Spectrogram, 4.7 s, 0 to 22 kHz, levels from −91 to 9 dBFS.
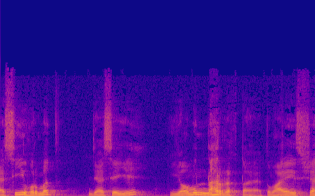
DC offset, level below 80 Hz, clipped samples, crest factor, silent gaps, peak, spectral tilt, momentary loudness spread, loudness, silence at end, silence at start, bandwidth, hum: under 0.1%; -46 dBFS; under 0.1%; 20 dB; none; -2 dBFS; -6.5 dB/octave; 13 LU; -22 LUFS; 0 s; 0 s; 14.5 kHz; none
